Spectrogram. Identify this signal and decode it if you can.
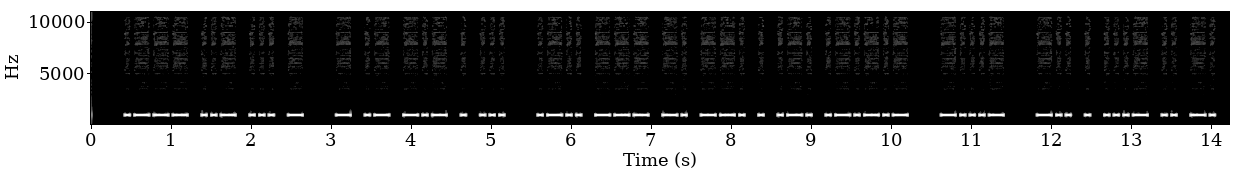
Morse code, heard as a keyed tone, about 20 wpm, 1000 Hz. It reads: JUST TAKES LONGER. <BT> DEVIN
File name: qotdfiles / 20wpm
